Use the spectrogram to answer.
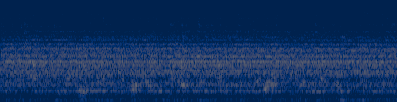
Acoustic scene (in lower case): restroom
